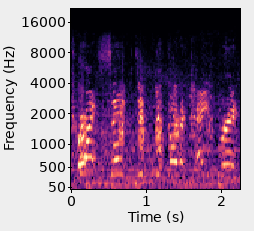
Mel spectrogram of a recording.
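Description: A person's voice, in quick syllable-like bursts, over steady low sustained tones.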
